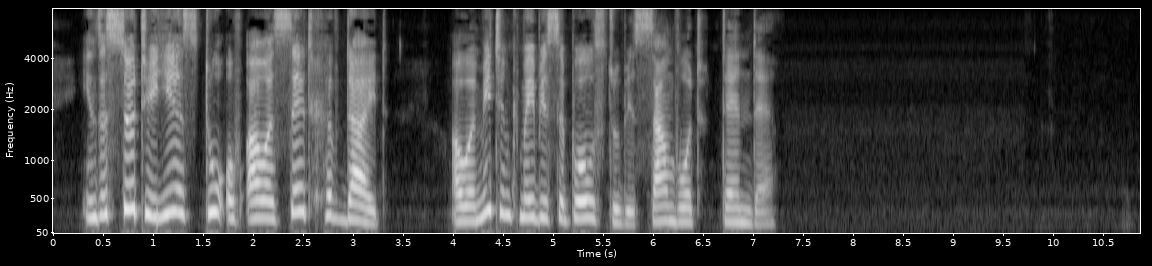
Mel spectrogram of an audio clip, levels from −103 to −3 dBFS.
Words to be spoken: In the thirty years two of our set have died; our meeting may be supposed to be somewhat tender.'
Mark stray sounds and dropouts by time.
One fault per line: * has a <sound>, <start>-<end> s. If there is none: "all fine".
all fine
